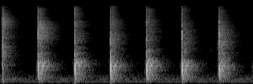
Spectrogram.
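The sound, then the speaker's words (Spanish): Seven sharp, crisp hand claps at a steady, even pace, like one person applauding Orton, each clap bright and snapping with a short decay, over a faint low hum and no talking. “un aplauso y un bravo a Orton y un aplauso para”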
